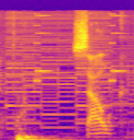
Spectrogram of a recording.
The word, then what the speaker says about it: Sawk: Hence the name, like, Sark and then... Yeah. Sauk. Yeah, Sawk. And it's spelled like hawk, but with an S.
